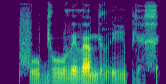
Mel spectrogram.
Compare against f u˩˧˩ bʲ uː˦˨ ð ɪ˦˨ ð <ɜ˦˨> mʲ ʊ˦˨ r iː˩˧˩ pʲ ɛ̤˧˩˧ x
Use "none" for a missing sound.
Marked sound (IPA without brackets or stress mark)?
ɜ˦˨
